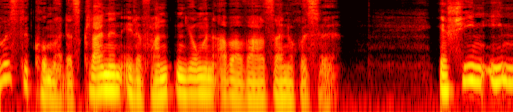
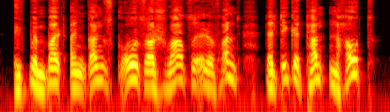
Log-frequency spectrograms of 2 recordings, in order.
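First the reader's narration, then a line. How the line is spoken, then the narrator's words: Angry. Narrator (German): sagte Quava wütend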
